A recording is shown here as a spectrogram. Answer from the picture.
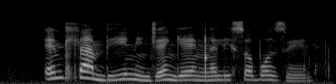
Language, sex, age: Zulu, female, 17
